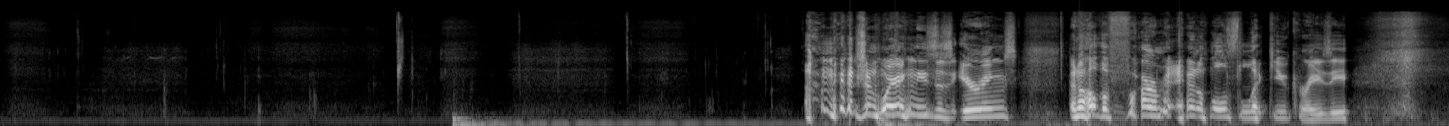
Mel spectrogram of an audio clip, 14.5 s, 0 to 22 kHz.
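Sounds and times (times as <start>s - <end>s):
person chewing a hard salty carrot lick treat: 2.0s - 3.1s
speech: 8.6s - 14.2s.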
